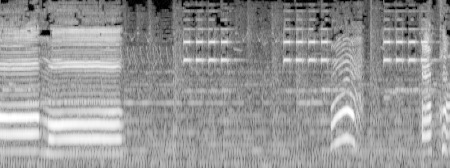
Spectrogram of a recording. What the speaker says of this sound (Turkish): Akıllı tavşan alarmı.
